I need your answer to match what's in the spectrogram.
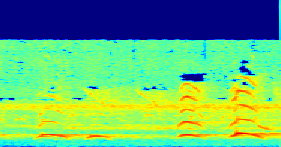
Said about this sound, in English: Now, a rhythmic cry draws attention to a large raptor.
